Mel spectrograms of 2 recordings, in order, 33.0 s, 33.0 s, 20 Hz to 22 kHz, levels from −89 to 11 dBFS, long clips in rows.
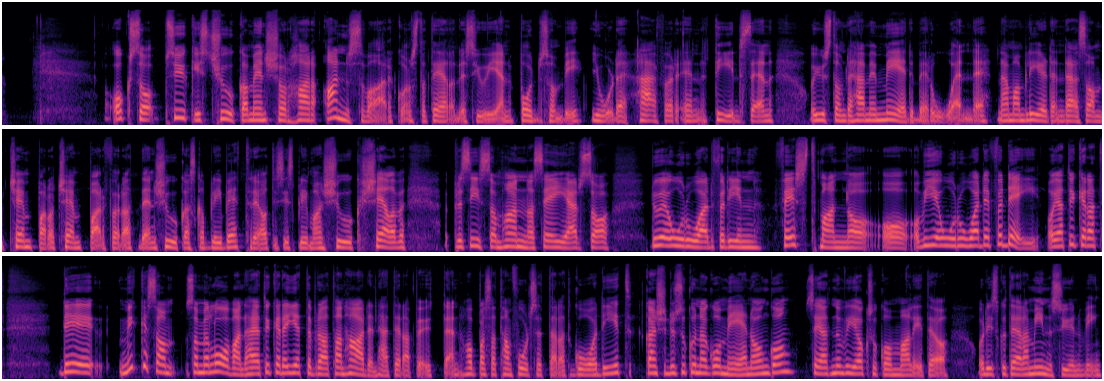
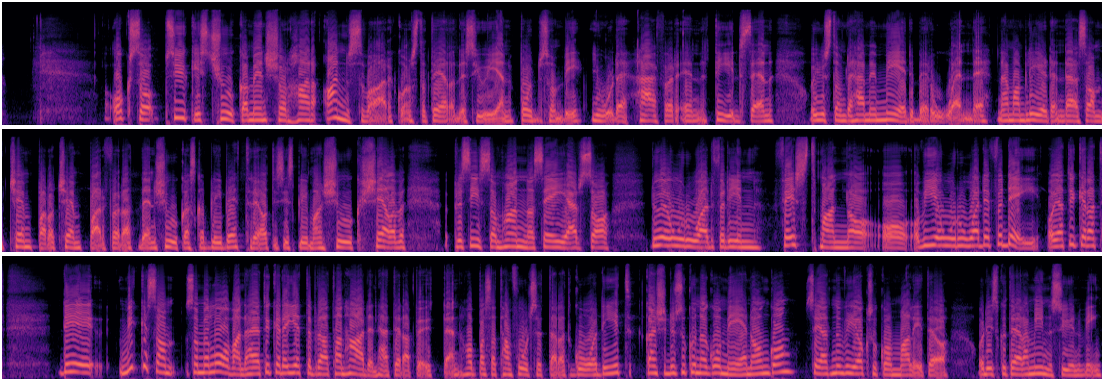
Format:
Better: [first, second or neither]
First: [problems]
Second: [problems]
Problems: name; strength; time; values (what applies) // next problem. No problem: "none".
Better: first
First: none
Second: distortion; slight; 10 dB below the speech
